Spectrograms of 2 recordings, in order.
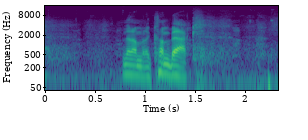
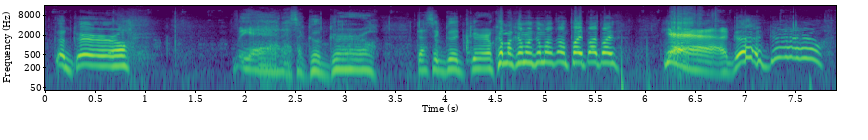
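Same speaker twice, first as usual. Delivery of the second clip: excited dog praise; 9 semitones higher, 7 dB louder, slower than usual. Real, not acted.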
